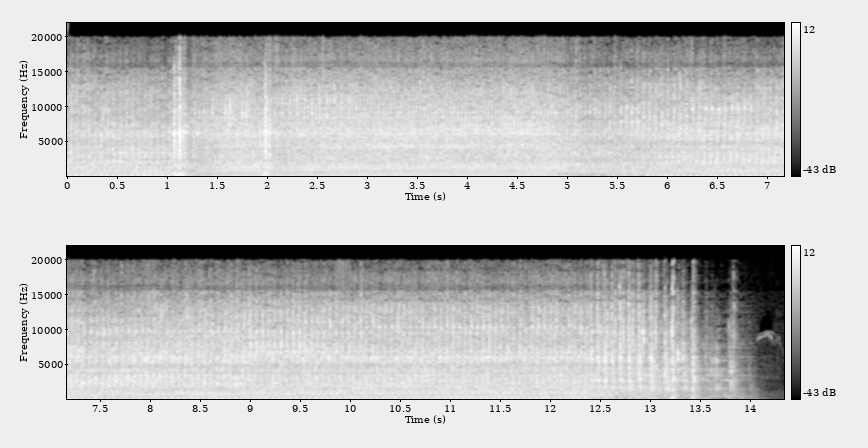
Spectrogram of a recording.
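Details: Troy-Bilt Pony riding mower running after an apparent loose fuse block connection: single-cylinder engine runs smooth, briefly revs up, then settles to a steady idle without stumbling. Normal running.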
